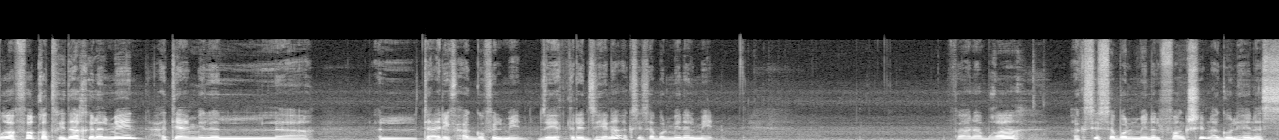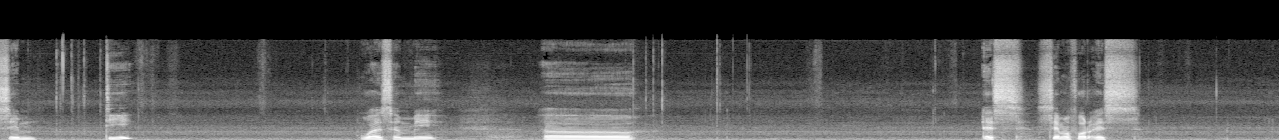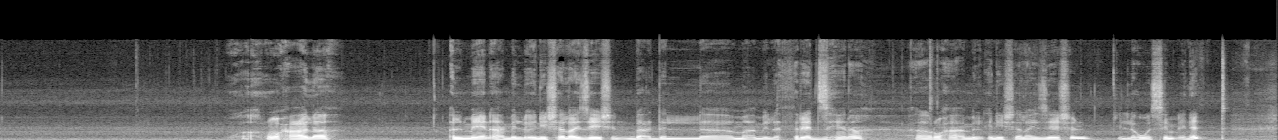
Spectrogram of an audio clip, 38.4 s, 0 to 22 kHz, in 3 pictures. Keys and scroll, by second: 0.0-0.8 typing, 4.7 Down, 7.0-10.3 typing, 7.5 Up, 7.7 Up, 12.5-13.8 typing, 15.9 typing, 22.7 typing, 24.0 typing, 27.2 Down, 27.4-30.1 typing, 31.8 typing, 32.9 typing, 34.6 typing.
